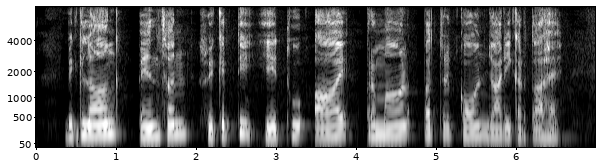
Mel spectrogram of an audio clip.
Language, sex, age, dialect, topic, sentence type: Hindi, male, 18-24, Garhwali, banking, question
